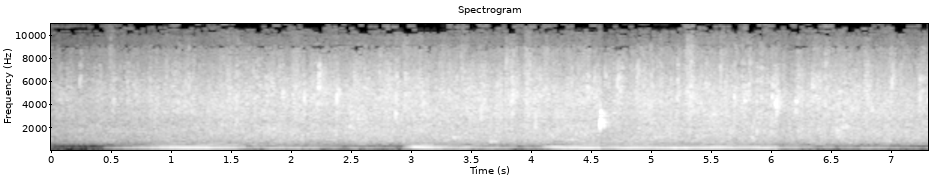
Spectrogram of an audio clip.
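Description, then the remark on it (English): Steady, dense rainfall hisses throughout a rainstorm in Modesto, California, while soft wind chimes ring beneath it, a few mellow sustained tones starting and fading at irregular moments. “Eric Vanderwick recorded the subtle twinkling of wind chimes during a rainstorm in Modesto, California, and picked up a passing train and a howling coyote along the way.”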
